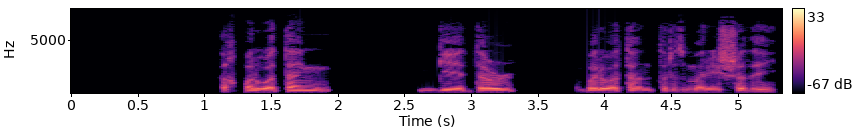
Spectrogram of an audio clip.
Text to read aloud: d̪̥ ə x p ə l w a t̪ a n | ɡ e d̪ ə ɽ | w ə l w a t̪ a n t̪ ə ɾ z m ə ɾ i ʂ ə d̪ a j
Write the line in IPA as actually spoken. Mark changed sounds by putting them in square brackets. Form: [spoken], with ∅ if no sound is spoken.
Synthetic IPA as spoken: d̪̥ ə x p ə l w a t̪ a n | ɡ e d̪ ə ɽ | [b] ə l w a t̪ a n t̪ ə ɾ z m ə ɾ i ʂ ə d̪ a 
